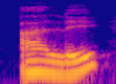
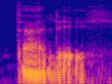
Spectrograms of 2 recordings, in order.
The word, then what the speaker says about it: allée: Okay, so elle serait allée, okay? But then phonetically it doesn't exist, all right? So it's aller here and then aller here, the way you pronounce it.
